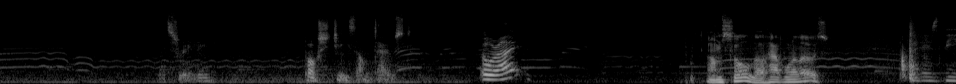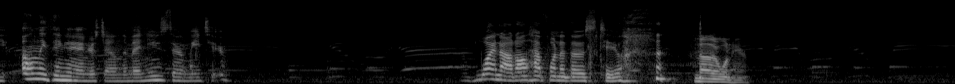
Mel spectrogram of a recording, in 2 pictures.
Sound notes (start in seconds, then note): 15.8 laughs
